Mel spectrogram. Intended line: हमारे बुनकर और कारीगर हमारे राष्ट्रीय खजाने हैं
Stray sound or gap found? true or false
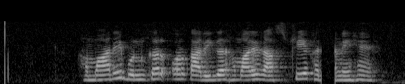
true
